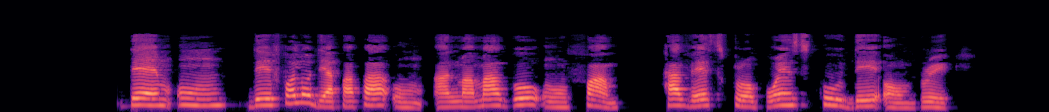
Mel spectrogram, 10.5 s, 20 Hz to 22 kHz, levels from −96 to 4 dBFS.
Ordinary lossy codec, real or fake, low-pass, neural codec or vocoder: MP3, 32 kbps; real; 7.2 kHz; none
